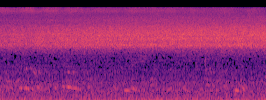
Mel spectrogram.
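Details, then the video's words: Constant high-pitched buzzing of cicadas on a school playground in high summer, steady and loud, with soft, distant children's voices faintly audible below the drone. "한 여름 운동장에서 매미가 울고 있다 - 여름의 소리, 학교 종소리, 매미 울음소리"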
